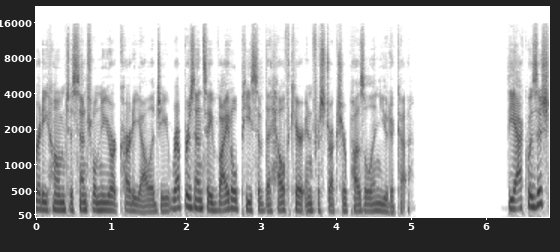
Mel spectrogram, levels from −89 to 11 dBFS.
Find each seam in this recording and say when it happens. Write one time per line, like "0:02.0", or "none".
none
